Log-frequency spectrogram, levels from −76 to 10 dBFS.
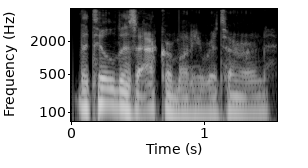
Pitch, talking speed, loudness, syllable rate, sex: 100 Hz, 115 wpm, -17 LUFS, 7.1 syllables/s, male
